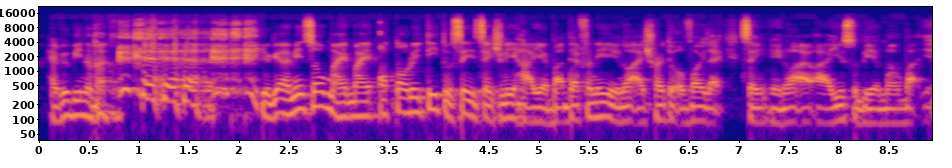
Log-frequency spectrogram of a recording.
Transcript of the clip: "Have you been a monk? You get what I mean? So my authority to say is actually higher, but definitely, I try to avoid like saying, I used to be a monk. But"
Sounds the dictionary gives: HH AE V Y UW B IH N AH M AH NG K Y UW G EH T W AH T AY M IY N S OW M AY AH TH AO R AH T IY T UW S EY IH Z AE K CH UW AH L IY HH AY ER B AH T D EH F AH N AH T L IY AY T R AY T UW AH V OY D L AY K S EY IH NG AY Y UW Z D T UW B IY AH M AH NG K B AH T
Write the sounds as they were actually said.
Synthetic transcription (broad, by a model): HH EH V Y UW B IH N AH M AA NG Y UW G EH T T AY M IY N S OW M AY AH T AO R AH T IY T UW S EY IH S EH K CH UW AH L IY HH AY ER B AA T D EH F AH N AH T L IY AY T R AY T UW AH V OY D L AY K S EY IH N AY Y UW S T UW B IY AH M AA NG B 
